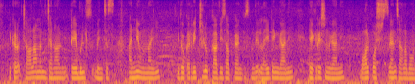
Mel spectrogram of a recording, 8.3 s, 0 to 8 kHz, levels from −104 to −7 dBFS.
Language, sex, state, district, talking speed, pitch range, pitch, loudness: Telugu, male, Telangana, Nalgonda, 175 wpm, 145-155 Hz, 150 Hz, -32 LUFS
